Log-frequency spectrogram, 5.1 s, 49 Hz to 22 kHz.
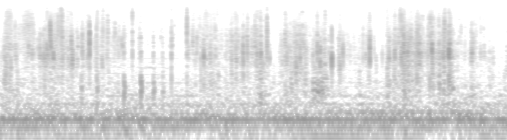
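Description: A roll of pastel plastic decorative mesh ribbon on a hollow cardboard core, about 25 cm long, is held and turned in the hand while fingers with long painted nails rub and squeeze the mesh. A continuous, bright, dense crinkling is heard with many quick crackles over a steady low hum.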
